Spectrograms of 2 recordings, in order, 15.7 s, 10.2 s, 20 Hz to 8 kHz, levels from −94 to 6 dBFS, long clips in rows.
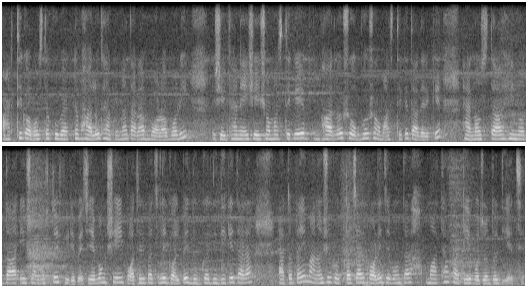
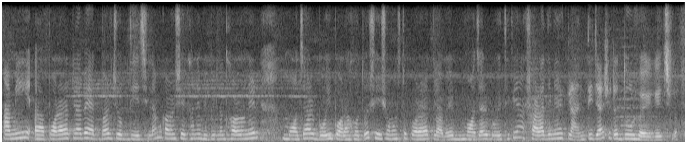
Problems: constant background noise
